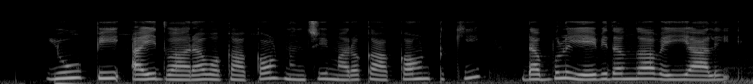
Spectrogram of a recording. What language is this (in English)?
Telugu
